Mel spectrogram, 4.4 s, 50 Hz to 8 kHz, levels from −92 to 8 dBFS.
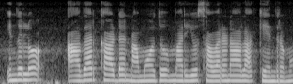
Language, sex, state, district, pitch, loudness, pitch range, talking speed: Telugu, female, Telangana, Hyderabad, 180 Hz, -16 LUFS, 175-190 Hz, 95 wpm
